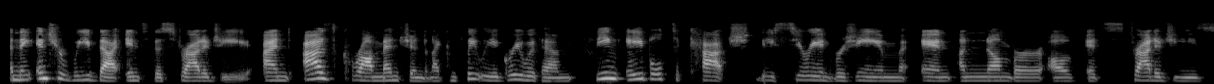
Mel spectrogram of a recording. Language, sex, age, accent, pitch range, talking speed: English, female, 30-49, American, 170-225 Hz, 150 wpm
